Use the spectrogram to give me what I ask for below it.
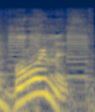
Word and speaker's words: Bournemouth: Bornimal? É, mas a pronúncia é Bournemouth.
